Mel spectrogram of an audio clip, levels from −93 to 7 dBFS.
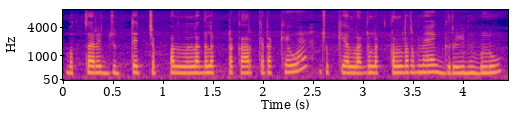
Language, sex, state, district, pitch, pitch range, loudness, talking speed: Hindi, female, Jharkhand, Garhwa, 240 Hz, 235-245 Hz, -18 LUFS, 270 wpm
